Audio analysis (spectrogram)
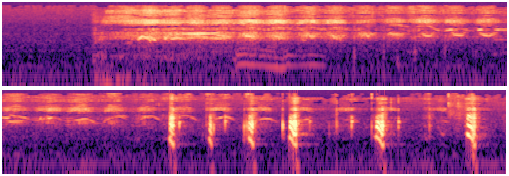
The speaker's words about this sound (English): Crickets. Do we have crickets? Of course we have crickets. I just had to find them.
